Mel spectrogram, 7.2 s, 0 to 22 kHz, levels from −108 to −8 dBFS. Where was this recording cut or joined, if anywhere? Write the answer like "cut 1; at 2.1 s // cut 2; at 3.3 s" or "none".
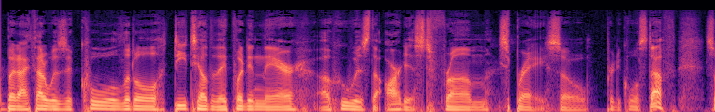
cut 1; at 5.0 s // cut 2; at 6.0 s

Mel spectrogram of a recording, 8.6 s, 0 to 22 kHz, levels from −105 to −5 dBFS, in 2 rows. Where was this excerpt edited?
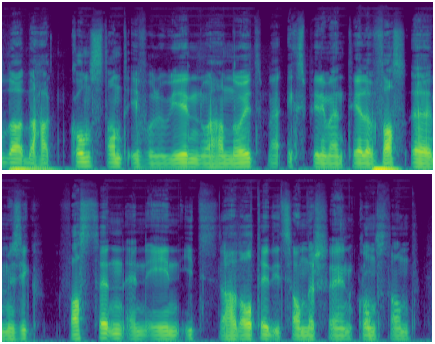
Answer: none

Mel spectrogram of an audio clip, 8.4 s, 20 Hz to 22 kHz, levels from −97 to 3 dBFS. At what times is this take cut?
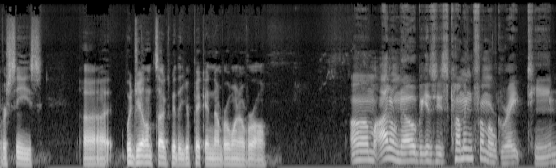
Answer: cut 1; at 2.7 s // cut 2; at 7.4 s

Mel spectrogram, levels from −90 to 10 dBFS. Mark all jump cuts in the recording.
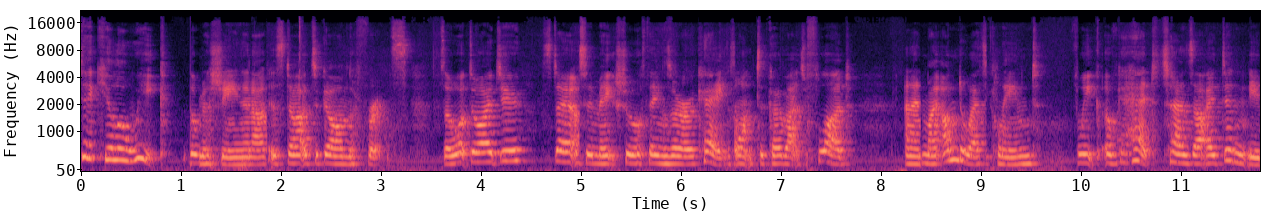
cut 1; at 1.2 s // cut 2; at 1.8 s // cut 3; at 5.0 s // cut 4; at 6.5 s // cut 5; at 7.3 s // cut 6; at 8.4 s // cut 7; at 9.0 s // cut 8; at 10.0 s // cut 9; at 10.4 s

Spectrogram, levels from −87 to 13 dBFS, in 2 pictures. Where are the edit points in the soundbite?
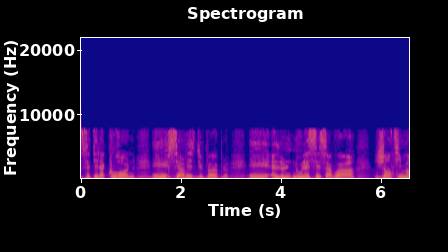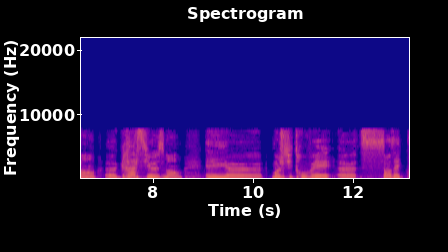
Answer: cut 1; at 1.7 s // cut 2; at 6.9 s // cut 3; at 10.3 s // cut 4; at 10.6 s // cut 5; at 11.6 s

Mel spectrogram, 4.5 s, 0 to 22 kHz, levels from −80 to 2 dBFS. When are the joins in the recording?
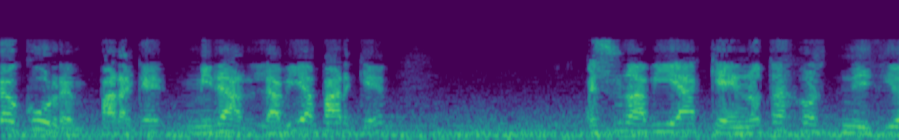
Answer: cut 1; at 1.3 s

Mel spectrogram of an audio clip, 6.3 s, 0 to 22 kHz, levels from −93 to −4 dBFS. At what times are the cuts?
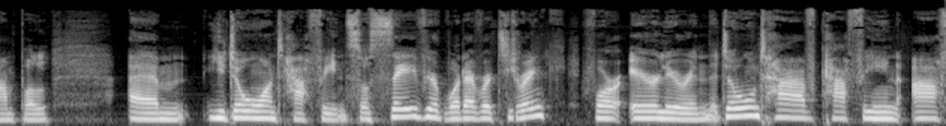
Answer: cut 1; at 1.9 s // cut 2; at 3.0 s // cut 3; at 3.4 s // cut 4; at 3.8 s // cut 5; at 4.8 s

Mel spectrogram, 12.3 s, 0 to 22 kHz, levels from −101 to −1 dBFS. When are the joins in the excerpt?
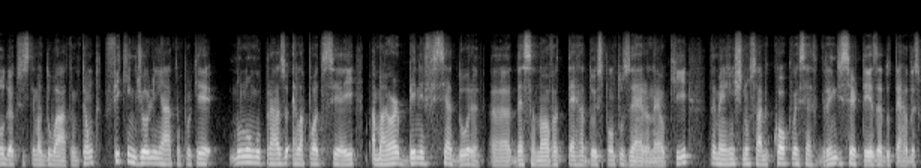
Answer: cut 1; at 1.3 s // cut 2; at 4.8 s // cut 3; at 6.5 s

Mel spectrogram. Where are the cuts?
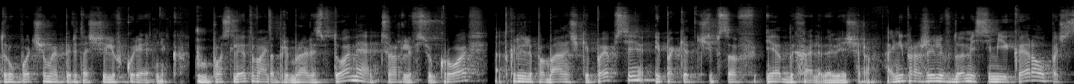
cut 1; at 2.7 s

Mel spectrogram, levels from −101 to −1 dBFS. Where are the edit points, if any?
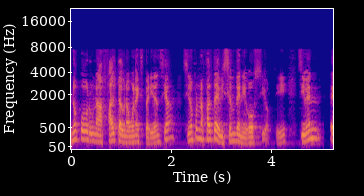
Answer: cut 1; at 4.1 s

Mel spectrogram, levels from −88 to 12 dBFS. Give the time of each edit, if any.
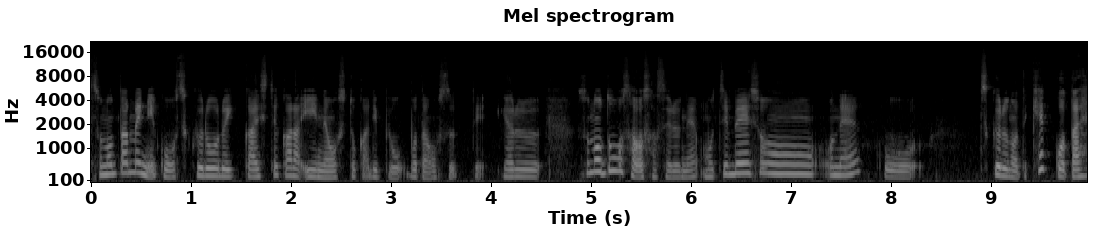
none

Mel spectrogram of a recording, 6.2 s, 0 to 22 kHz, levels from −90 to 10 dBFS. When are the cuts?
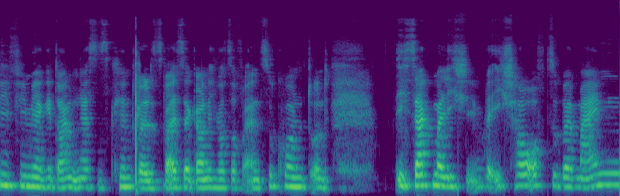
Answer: cut 1; at 1.6 s

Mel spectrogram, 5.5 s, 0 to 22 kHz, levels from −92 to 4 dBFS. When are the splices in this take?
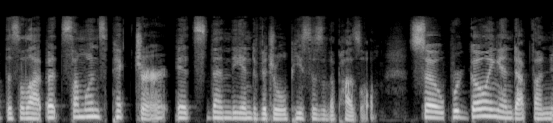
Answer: cut 1; at 1.1 s // cut 2; at 2.1 s // cut 3; at 4.4 s

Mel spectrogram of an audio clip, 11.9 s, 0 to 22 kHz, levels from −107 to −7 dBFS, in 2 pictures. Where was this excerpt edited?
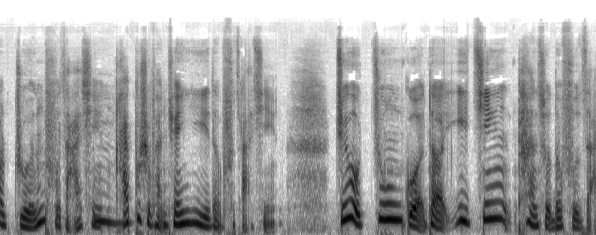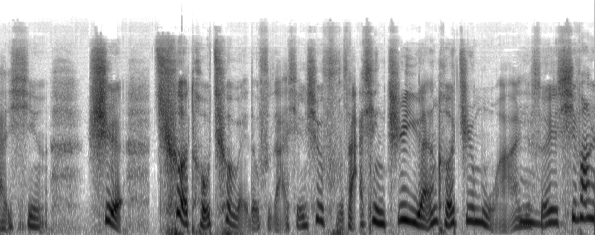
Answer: cut 1; at 3.7 s // cut 2; at 7.5 s

